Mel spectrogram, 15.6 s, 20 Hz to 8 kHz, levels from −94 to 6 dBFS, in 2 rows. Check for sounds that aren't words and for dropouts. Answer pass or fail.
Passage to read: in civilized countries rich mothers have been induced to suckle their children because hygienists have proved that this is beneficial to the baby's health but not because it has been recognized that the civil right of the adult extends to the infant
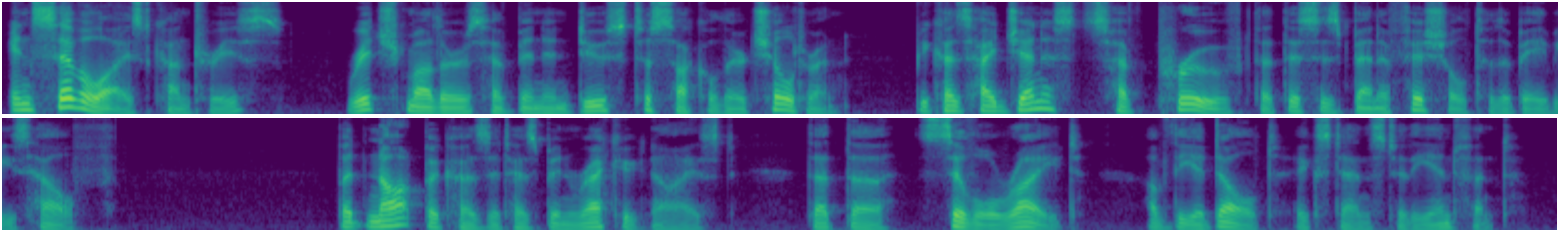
pass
